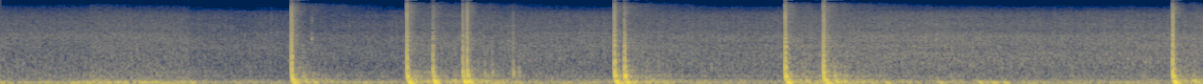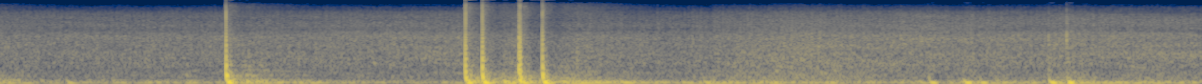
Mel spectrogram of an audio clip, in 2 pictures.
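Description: Aerial fireworks shells bursting in a display: a run of sharp bangs at uneven intervals, several in quick succession about two seconds in and a tight cluster of three about eight and a half seconds in, over a continuous low rumble. Near the end the bangs thin to a few fainter pops.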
